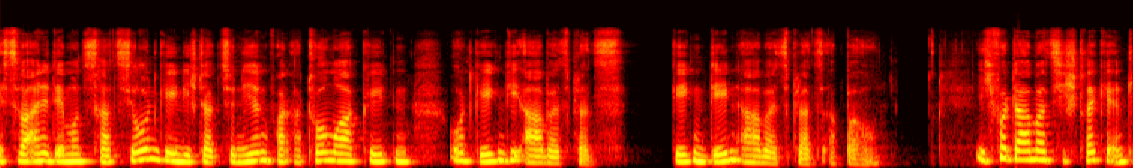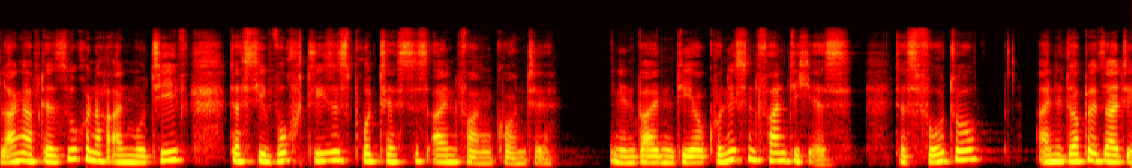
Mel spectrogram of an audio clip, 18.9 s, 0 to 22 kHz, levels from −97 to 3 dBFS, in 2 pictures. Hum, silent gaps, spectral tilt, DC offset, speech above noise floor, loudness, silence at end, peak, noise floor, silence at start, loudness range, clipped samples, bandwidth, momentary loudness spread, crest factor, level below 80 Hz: none; none; -6 dB/octave; under 0.1%; 31 dB; -25 LUFS; 0 s; -8 dBFS; -55 dBFS; 0 s; 3 LU; under 0.1%; 11 kHz; 10 LU; 18 dB; -78 dBFS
